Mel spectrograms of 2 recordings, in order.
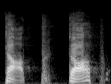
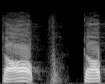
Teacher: ওতে ব্রিটিশে অ খাটো উচ্চারণ হয়, আমেরিকান দীর্ঘ উচ্চারিত হয়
